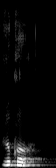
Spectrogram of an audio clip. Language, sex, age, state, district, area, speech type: Hindi, male, 18-30, Bihar, Samastipur, urban, read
